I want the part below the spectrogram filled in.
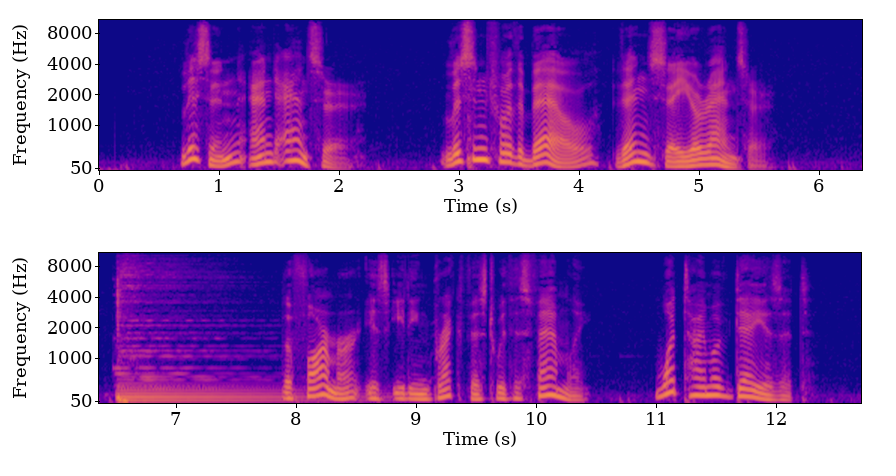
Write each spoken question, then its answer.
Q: What time of day is it?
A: It's morning.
